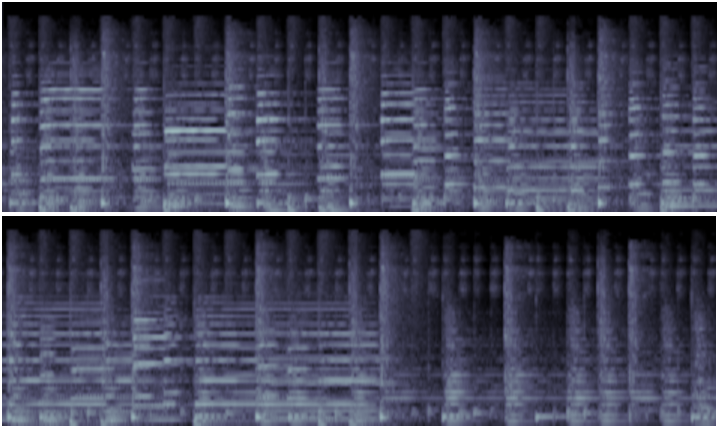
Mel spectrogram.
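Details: Lively jazz-style instrumental music with brass, piano and a steady beat fills the recording, and no animal voice can be picked out.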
